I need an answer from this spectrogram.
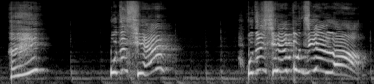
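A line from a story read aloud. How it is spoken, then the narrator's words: Scream. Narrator (Chinese): 这尖叫声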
